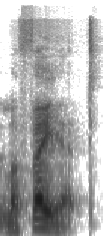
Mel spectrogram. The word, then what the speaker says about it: Lafayette: uh was it Lafayette we call it Lafayette f it f we we emphasize the Fay and the atlas is just a UT listen I'm in I'm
